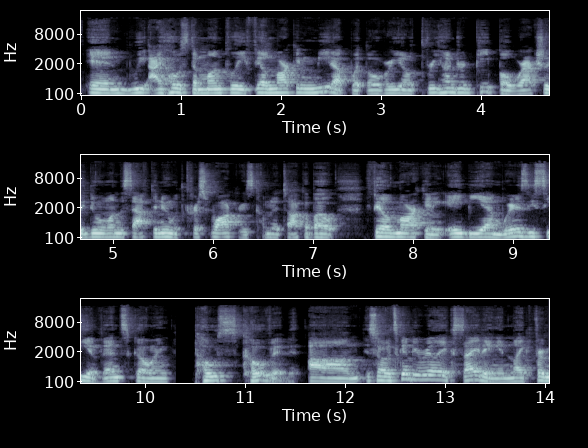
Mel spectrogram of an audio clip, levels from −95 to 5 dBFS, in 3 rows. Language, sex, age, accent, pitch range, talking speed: English, male, 20-39, American, 120-145 Hz, 220 wpm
